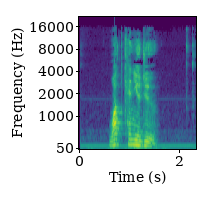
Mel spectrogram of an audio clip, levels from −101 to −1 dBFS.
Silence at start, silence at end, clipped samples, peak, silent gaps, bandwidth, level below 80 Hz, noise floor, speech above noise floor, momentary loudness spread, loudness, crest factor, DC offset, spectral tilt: 0.6 s; 0.05 s; under 0.1%; 0 dBFS; none; 16 kHz; -50 dBFS; -47 dBFS; 29 dB; 7 LU; -18 LUFS; 22 dB; under 0.1%; -4 dB/octave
